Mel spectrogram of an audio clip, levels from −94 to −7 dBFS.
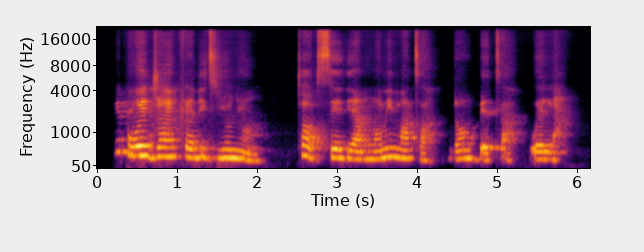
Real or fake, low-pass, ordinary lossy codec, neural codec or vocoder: fake; none; none; autoencoder, 48 kHz, 32 numbers a frame, DAC-VAE, trained on Japanese speech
